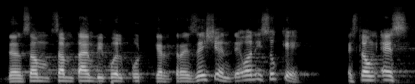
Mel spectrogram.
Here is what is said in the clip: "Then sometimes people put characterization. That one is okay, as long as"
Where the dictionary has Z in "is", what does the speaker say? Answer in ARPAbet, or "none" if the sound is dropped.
S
